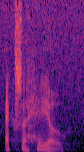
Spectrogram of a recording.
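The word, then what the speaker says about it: exaheo (ἐξηχέω): That phrase sounded forth, by the way, is, listen to how it's pronounced, exaheo is how you pronounce the Greek term that translates into sounded forth. It's where we get our root, our word, echo. Echo comes from this Greek term, exaheo, echo.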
